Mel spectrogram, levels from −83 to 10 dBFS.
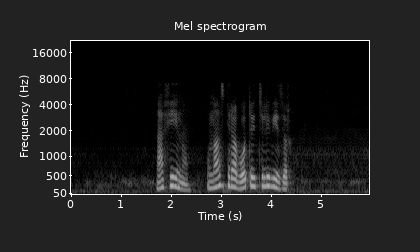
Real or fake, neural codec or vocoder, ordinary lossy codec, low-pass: fake; codec, 24 kHz, 1.2 kbps, DualCodec; none; 7.2 kHz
